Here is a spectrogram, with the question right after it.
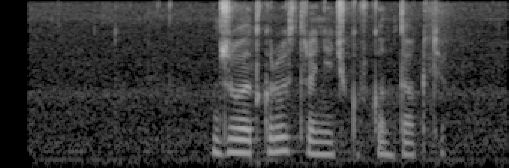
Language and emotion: Russian, neutral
